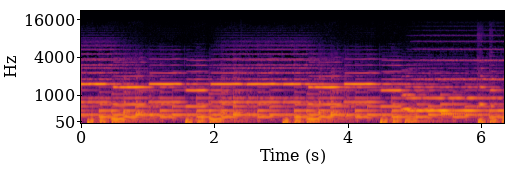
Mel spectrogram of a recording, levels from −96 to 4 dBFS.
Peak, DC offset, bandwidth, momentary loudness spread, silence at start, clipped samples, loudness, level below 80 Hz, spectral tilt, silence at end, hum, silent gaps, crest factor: -8 dBFS; under 0.1%; 9.6 kHz; 3 LU; 0 s; under 0.1%; -22 LUFS; -34 dBFS; -7 dB/octave; 0 s; none; none; 14 dB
